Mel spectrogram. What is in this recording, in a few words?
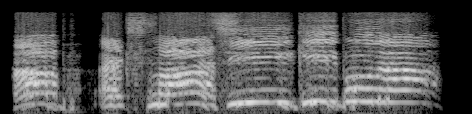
cover, rodian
